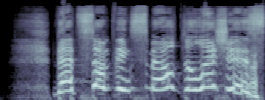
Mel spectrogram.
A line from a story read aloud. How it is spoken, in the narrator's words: I screamed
